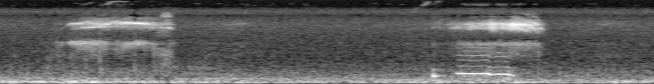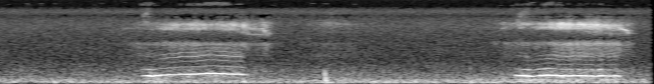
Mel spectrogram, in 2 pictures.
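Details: Peaceful domestic cat snoring and purring while resting: four soft breathy snores roughly every three and a half seconds, each carrying a thin whistling nasal tone, in a quiet room with faint background hiss.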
